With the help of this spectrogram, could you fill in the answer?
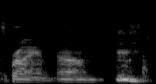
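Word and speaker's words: Brien: It's not, it's spelled B-R-I-E-N. Yeah, it's Brian.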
